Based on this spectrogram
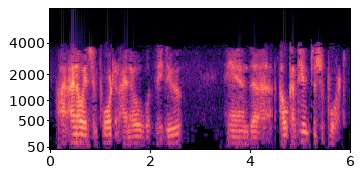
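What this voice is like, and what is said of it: Brazilian accent in English. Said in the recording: “my Brazilian accent”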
